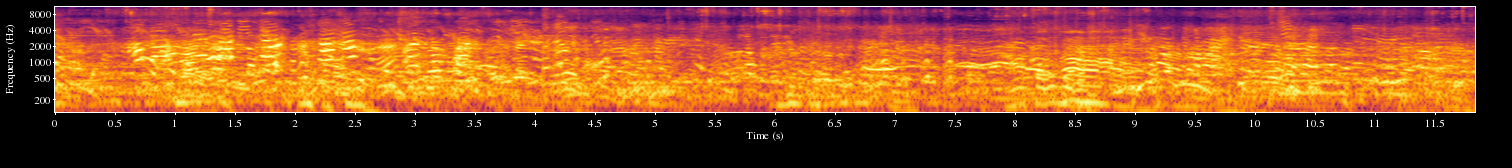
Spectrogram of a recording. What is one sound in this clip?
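A crowd of women and children chatter loudly close by.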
